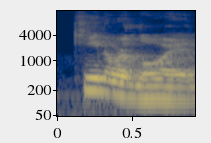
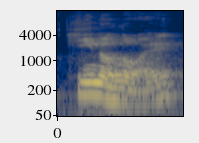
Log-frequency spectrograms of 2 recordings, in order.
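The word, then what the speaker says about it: Kino Loy: How do you say it? There's no R. Keanor Loy.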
